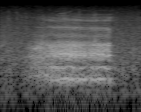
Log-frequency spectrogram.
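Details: Indoor house cat, female and in heat, letting out one sustained wavering yowl of about a second in a small room, followed by a short sharp knock.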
